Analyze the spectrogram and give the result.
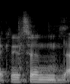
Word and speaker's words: Knutson: Knutson. Knutson. I never get the pronunciation.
